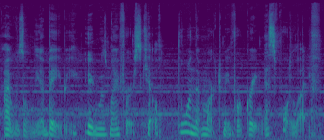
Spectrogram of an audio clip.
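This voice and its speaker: A woman's voice: on the low side, big pitch swings, moderate pace, gravelly, pitched below the performer's own voice. A woman voicing a huge, arrogant male dragon prince in a game, haughty, boastful and scornful. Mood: furious, boastful. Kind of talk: dramatic game character reading. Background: music.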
